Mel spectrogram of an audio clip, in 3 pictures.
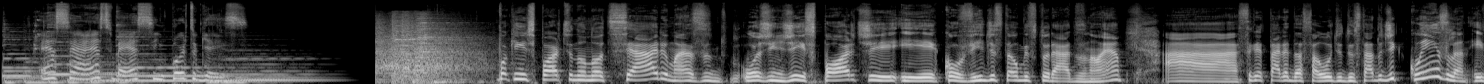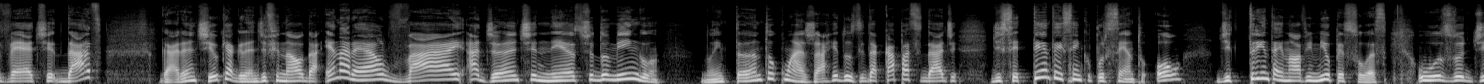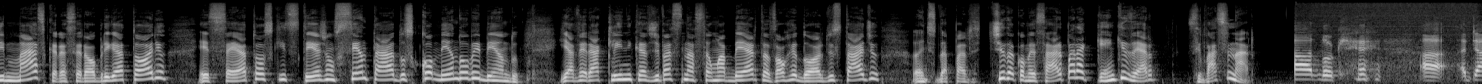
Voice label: portuguese; Final da NRL acontece em Brisbane neste domingo; SBS Portuguese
